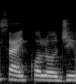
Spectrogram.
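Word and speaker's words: psychology: फिर है पी और एस। यहां पर इसको भी स पढ़ेंगे क्योंकि पी यहां पर साइलेंट है। जैसे कि साइकोलॉजी में रहता है।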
